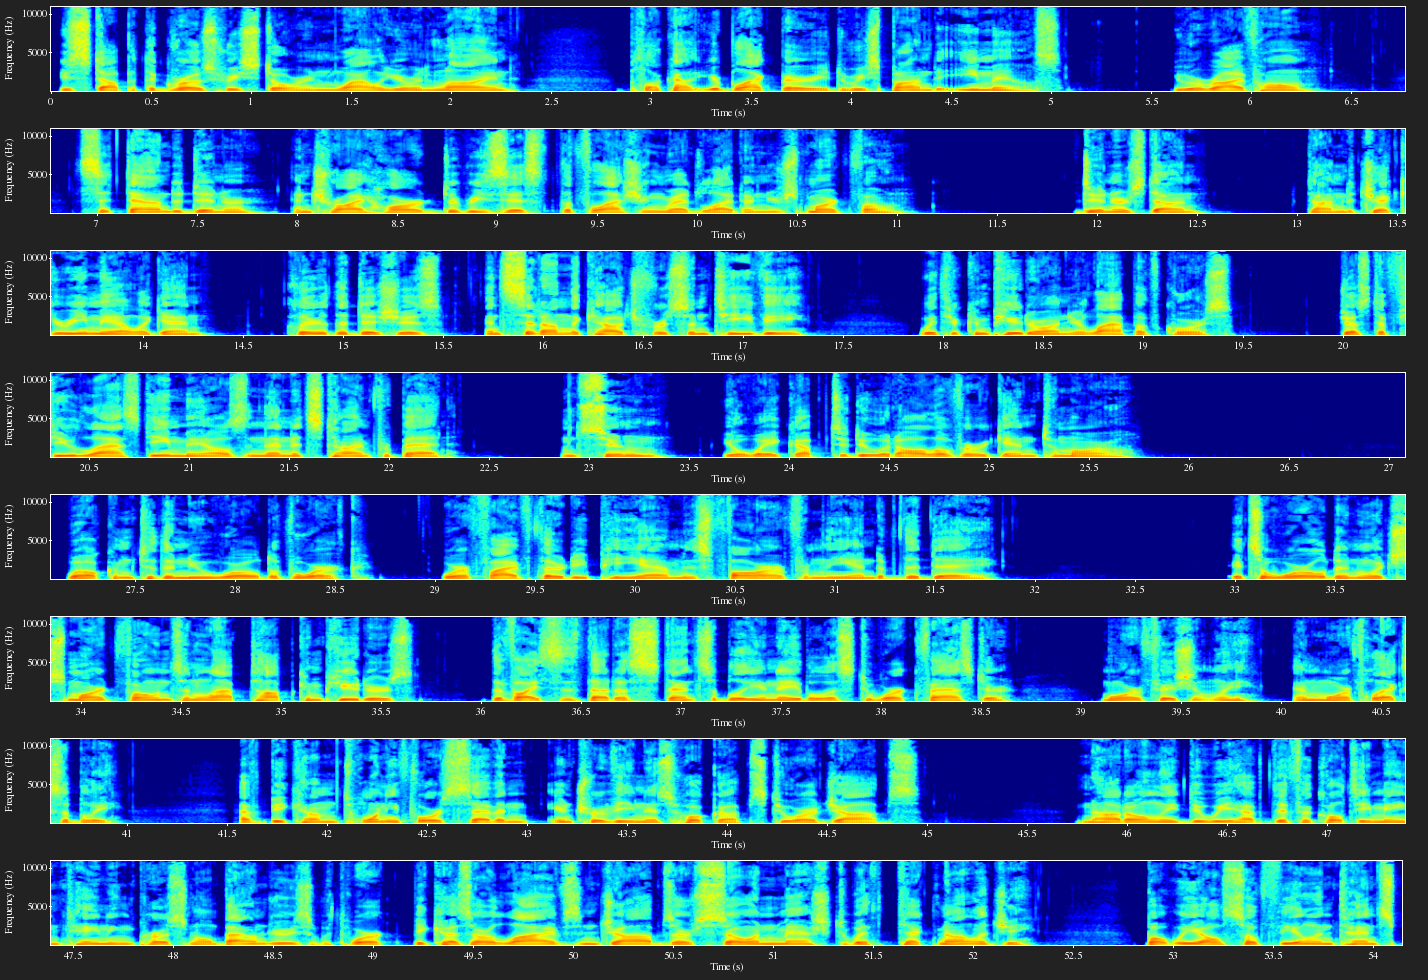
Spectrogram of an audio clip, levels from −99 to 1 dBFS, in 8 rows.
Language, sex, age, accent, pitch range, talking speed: English, male, 40-59, American, 95-120 Hz, 180 wpm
